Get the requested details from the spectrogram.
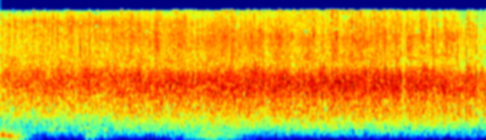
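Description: An audience applauds steadily for about six seconds, a dense, even wash of many hands clapping at a constant moderate level with no voices over it.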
